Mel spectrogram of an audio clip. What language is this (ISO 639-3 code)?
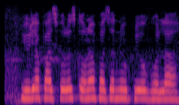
bho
